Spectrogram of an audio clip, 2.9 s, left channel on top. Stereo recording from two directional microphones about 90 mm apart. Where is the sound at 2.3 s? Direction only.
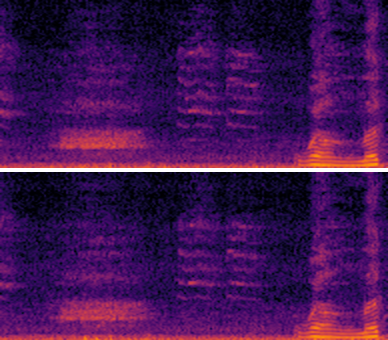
15° left (ahead or behind).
